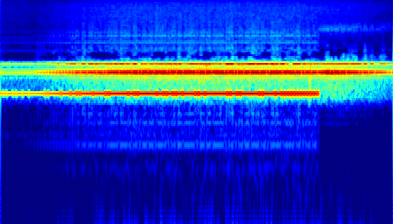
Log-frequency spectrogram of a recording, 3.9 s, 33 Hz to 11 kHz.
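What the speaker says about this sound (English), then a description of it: "the sounds you can hear are multiple PSK31 signals" Several PSK31 radio data signals warble together as steady, close tones over about four seconds, one carrier trailing off before the end while the others hold on; no one speaks.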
